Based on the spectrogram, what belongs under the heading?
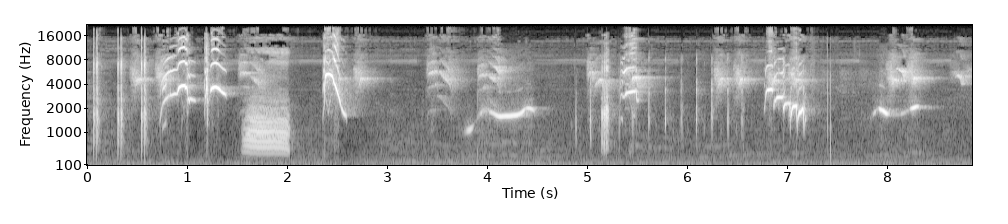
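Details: Nias hill myna song used to provoke quiet mynas into singing: clicks and stacked falling whistles, a harsh nasal burst, looping whistled glides and scattered sharp notes with pauses between.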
